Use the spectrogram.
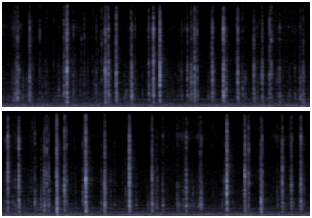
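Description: Fingertips of both hands type fast, repeated taps on the hollow keys of a full-size white plastic computer keyboard resting on a wooden desk. The clicks are dry and bright, each dying away almost instantly, with a steady low hum beneath them.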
